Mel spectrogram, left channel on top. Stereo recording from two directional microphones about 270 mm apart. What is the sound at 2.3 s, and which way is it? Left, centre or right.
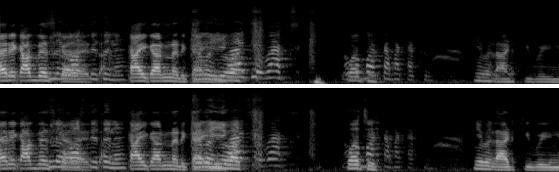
Speech, left.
